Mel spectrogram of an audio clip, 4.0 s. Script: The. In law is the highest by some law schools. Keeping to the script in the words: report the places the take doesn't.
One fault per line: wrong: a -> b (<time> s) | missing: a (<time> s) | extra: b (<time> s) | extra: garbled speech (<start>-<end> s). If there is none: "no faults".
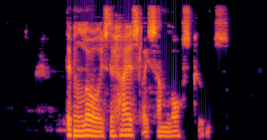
no faults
